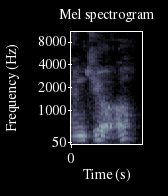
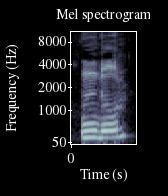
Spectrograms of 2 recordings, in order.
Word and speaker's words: Ndur: And you know your surname, Endure? Is that how you say it? Ndur. Ndur. Ndur. So the N, yeah, it's not even an N, it's just a Ndur.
